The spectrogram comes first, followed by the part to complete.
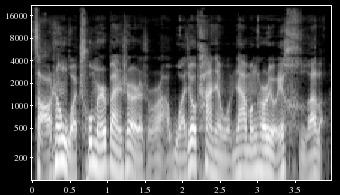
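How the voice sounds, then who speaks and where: A man voicing a grieving, enraged husband who shouts, swears and defends himself. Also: medium pitch, expressive, quick pace, close to an everyday voice. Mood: musing. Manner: wailing, shouting, swearing, then pleading his innocence. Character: grieving then furious middle-aged husband.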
